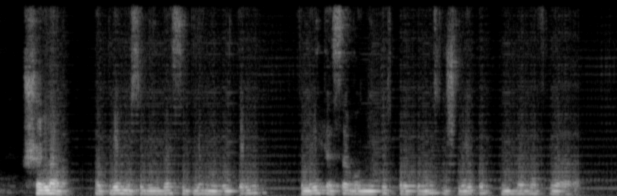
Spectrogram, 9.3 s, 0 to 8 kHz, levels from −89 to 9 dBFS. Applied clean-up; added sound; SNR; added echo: neural separator model SepFormer DNS4.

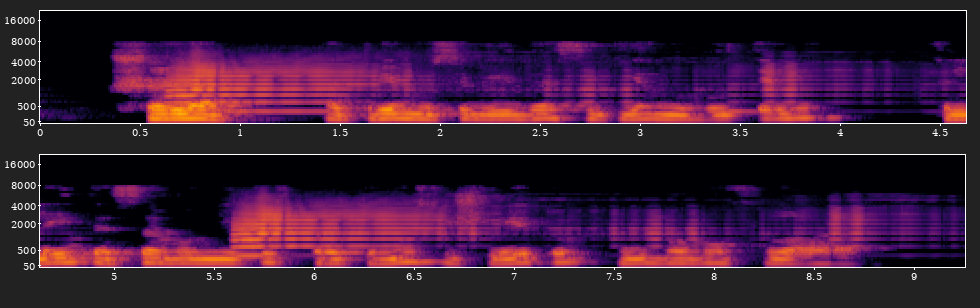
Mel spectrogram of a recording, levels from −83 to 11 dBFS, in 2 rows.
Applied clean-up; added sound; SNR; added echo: classical method WPE with log-MMSE.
